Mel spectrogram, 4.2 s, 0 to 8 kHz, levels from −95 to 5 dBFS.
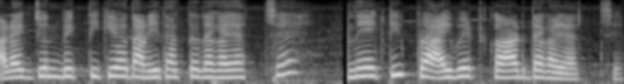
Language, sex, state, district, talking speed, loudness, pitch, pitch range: Bengali, female, West Bengal, Malda, 185 wpm, -14 LUFS, 260 Hz, 245-285 Hz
